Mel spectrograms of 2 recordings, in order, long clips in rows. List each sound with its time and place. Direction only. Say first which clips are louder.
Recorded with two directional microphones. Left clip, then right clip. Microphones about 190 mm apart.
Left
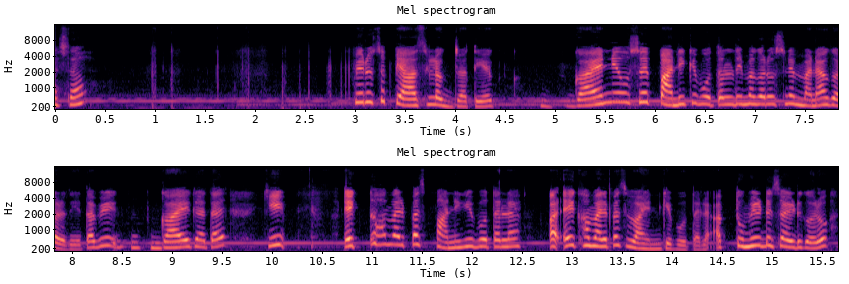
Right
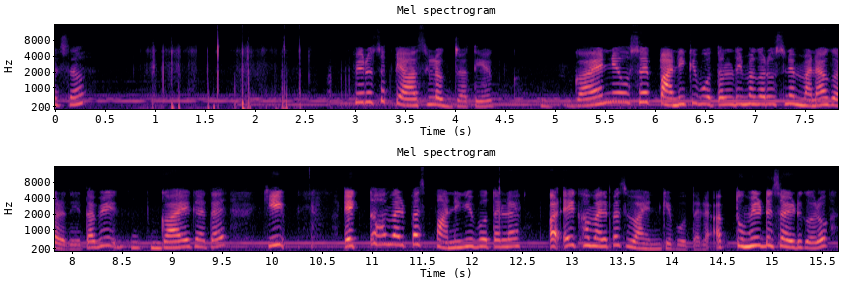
0.0 s a woman's voice: left 8 dB; 25° left (ahead or behind)
3.0 s a woman's voice: left 9 dB; 30° left (ahead or behind)
14.6 s a woman's voice: left 3 dB; 15° left (ahead or behind)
